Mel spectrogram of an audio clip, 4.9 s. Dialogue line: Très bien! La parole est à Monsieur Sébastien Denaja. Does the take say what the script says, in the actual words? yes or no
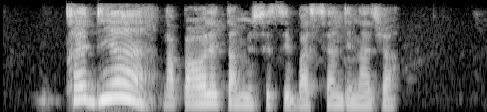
yes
